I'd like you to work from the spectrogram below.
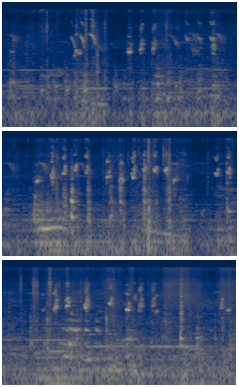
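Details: Several chickens clucking and chattering, short bursts repeated irregularly and overlapping, with louder busy stretches and brief quieter gaps.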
